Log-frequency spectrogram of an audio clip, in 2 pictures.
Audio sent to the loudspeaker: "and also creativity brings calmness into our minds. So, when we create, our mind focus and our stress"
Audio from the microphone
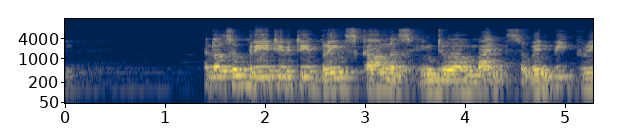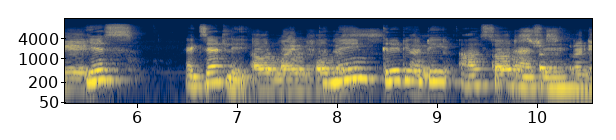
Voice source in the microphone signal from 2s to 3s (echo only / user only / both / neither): echo only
